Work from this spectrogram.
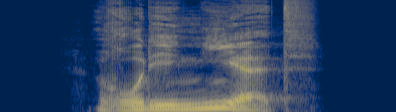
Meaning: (verb) past participle of rhodinieren; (adjective) rhodium-plated; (verb) inflection of rhodinieren: 1. second-person plural present 2. third-person singular present 3. plural imperative
- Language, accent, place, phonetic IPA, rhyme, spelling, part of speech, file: German, Germany, Berlin, [ʁodiˈniːɐ̯t], -iːɐ̯t, rhodiniert, adjective / verb, De-rhodiniert.ogg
